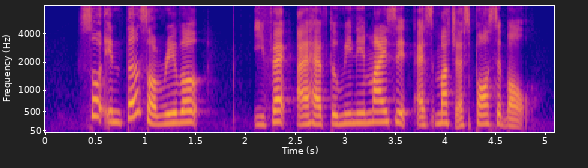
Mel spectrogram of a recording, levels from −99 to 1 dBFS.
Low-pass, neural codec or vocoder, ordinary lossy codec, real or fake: none; codec, 16 kHz, 2 kbps, FunCodec, trained on Chinese and English, 25 frames a second; none; fake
